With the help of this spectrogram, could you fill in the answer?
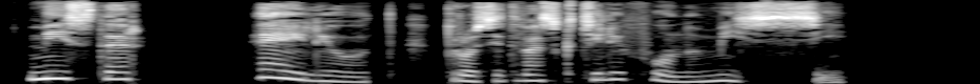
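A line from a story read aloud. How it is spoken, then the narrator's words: Soft birdlike voice. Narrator (Russian): Мэй Лин сказала своим мягким, несколько птичьим голоском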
